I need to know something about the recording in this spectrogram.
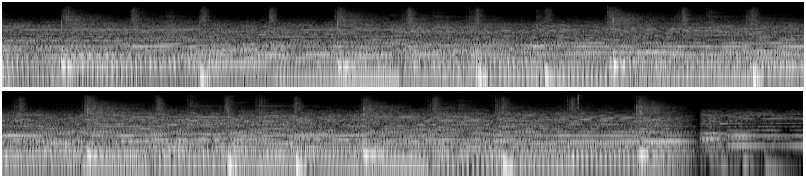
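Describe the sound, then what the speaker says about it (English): Guitar solo played through a Logic guitar amp with spring reverb, dense sustained electric lead lines over a full mix with steady drum hits, loud and continuous until a brief dip near the end. "I've sent it to a guitar amp with spring reverb on it."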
